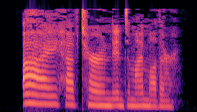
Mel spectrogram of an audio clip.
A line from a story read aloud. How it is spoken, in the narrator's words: I sighed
